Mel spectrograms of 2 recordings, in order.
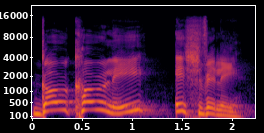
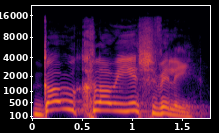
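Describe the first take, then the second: First: The second part sounds like two syllables, 'Coley'. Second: The second part sounds like one syllable, 'Chloe'. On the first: "Go Coley" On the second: "It's not Chloe"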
